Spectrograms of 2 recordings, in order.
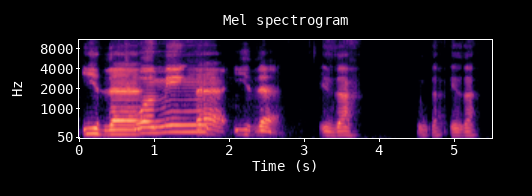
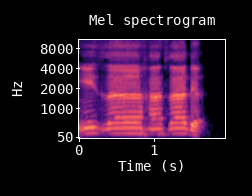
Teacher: ujung lidah ketemu ujung gigi seri atas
